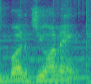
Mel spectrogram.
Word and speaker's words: burgeoning: Next word in the line is burgeoning. Please mark the correct pronunciation. Burgeoning. Geography, burger, burgeoning.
